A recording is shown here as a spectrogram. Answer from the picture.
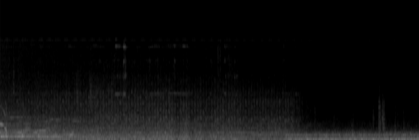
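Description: Outdoor street noise with scattered voices as a parade passes, then, about three seconds in, the steady low road rumble inside a moving car's cabin.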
